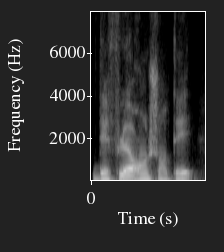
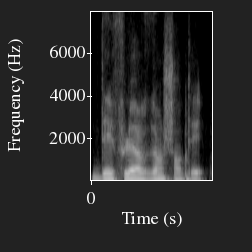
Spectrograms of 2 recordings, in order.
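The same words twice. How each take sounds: First: Des fleurs enchantées with no Z; French without liaison. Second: Des fleurs enchantées linked with Z, fleur-zenchantées; French liaison with Z. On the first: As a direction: leave fleurs apart from enchantées. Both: Shown as a demonstration. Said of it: "and say".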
